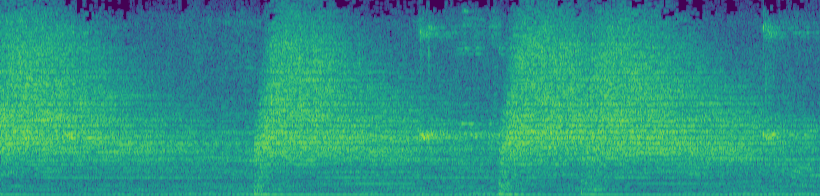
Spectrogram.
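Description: Temple-procession percussion: a steady drum roll with loud crashes of cymbals and gong, once about a third of the way in, then twice close together past the middle, each ringing away.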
